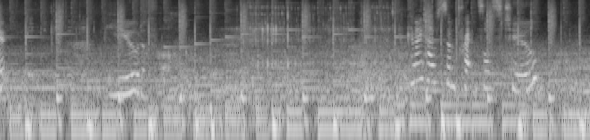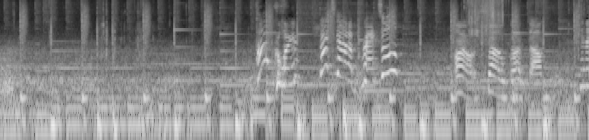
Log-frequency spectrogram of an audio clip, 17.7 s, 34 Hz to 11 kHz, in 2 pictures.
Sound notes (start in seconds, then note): 3.4 slurps tea; 8.4 light upbeat music playing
